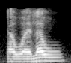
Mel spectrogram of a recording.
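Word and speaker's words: أولو: زائد لو ثلاث كلمات اذا تنطق اولو فعل بالنبر على حركه اللام وليست اولو بالنبر على حركه الهمزه وليست اولو بالنبر على حركه الواو اذا هي اولو اولو هكذا كذلك اولم النبر على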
